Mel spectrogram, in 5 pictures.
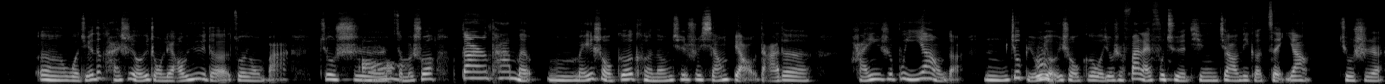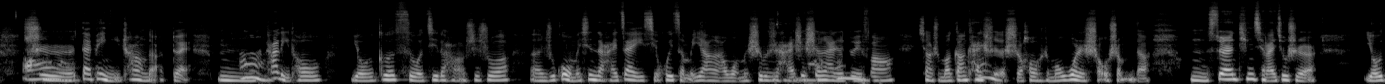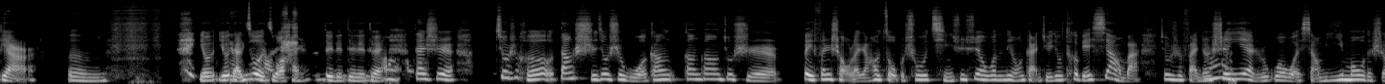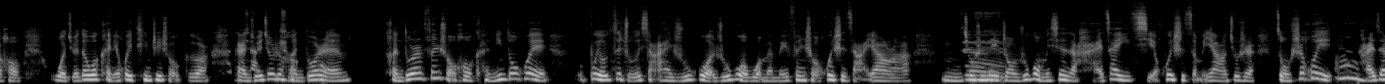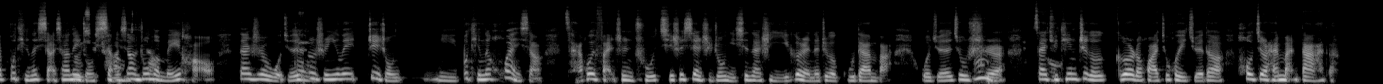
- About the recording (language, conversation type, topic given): Chinese, podcast, 失恋后你会把歌单彻底换掉吗？
- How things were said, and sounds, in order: chuckle; in English: "emo"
